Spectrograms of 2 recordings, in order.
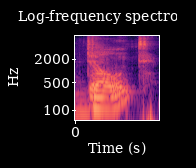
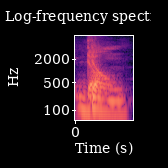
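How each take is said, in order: First: The final T sound is pronounced. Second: The final T sound is dropped. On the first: "the word don't is" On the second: "is really don't. T is silent"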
